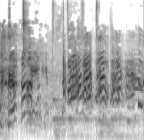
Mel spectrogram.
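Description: Women laughing in short bursts, with background music underneath.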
